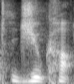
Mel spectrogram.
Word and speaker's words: Dukat: Well, if you're going to shit all over him, will you say his name right? – Dukat? Gold Dukat. – Gold Dukat. – Not Dukat. – Dukat. Gold Dukat. – Yes, if you're going to say whatever you're going to say, which is wrong anyway, at least pronounce his name.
